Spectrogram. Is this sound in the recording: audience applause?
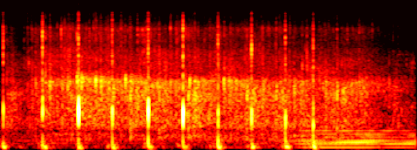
yes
